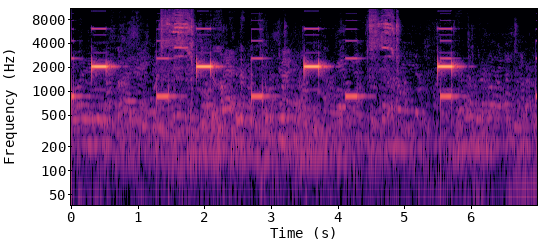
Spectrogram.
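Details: Intensive care unit ambience: repeating electronic patient monitor alarm beeps and tones roughly every second or two over faint room noise.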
